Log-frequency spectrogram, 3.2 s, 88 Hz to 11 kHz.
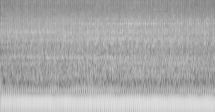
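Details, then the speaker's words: Car with BC stage 2 plus cams and a newly installed Fab9 Elite intake, just after an easy startup: steady, even low rumble with no knocks or ticks. Healthy, quiet idle. "Start it up, Freddie. Easy startup."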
